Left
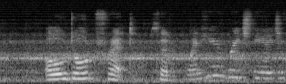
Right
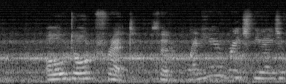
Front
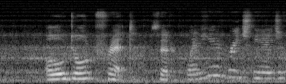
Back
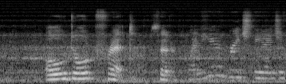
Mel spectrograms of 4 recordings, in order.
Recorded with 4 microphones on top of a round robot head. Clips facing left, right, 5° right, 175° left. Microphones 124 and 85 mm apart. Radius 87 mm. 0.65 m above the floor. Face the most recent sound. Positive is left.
turn(degrees=25)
